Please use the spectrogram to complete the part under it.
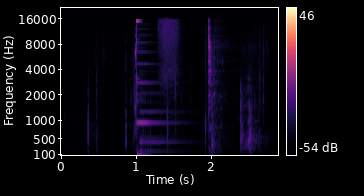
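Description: A glass clinks against a bottle with a bright ring.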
